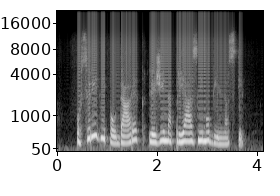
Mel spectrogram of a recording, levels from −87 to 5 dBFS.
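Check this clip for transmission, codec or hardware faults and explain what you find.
One fault runs through the whole recording: a filter restarted on every block. A filter that discards its state at each block boundary starts every block from silence, so each boundary adds a small transient. Here that gives a steady 375 Hz buzz, which fits a 128-sample block, and it rises and falls with the speech level. Ordinary mains hum would stay at a fixed level through pauses.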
